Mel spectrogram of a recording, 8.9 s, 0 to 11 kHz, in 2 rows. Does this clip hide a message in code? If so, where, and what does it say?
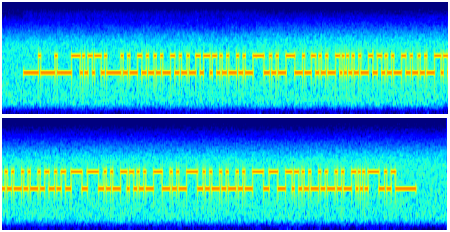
Yes: RTTY (45.45 baud, 850 Hz shift) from 0.2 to 8.6 s, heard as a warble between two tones, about 1700 Hz centre. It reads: 007 597480 2255 9559 452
